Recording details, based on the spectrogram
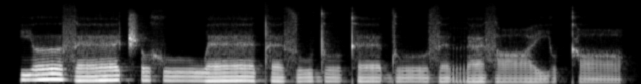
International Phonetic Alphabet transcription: j əː z ɛː t͡ʃʼ ʊ x uː w ɛː tʰ ɛ z u d ʊː kʰ ɛː d ʊː z ɛ r æ z ɑː j ʊ kʰ ɑ

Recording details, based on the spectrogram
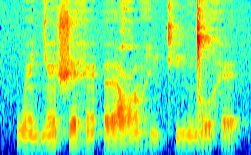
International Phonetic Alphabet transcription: w ɛ̃ ɟ ɛ̃ ʃ ɛ ɦ ɛ̃ ʔ ɜ ʕ õ ɦ i cʰ i ŋ͡ǀ o h ɛ

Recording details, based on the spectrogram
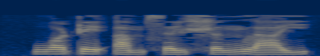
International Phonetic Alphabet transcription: w ɔ˧˥ ʈ e˧˥ ʔ a˨˩ m s ə˨˩ j ʂ ə˧˥ ŋ l a˧˥ j

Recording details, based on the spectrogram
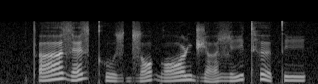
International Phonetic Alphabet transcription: tʼ ɐː˨˥ z ɛ˨˥ z kʰ u˨˩ z d͡z ɔ˨˥ ɡ ɔː˨˥ ɳ d͡ʒ ɐ˧˩˧ ɮ i˨˥ tʰ ɘ˥˨ t̪ i˦

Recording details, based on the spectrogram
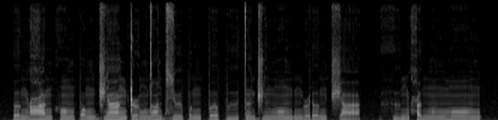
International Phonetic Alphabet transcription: ə ŋ ʕ a ŋ h ɔ̃ ŋ p ɔ ŋ d͡ʒ ã ŋ ʈ ə˞ ŋ dˤ ã d͡z ʏ p ə ŋ p ə p ɨ t̪ ə̃ d͡ʒ ə̃ ŋ ɔ̃ ŋ ə ŋ ə˞ ɾ ə ŋ t͡ʃ a | h ɨ ŋ ħ ɨ ŋ ɔ̃ ŋ m ɔ̃ ŋ

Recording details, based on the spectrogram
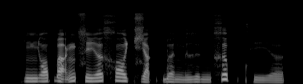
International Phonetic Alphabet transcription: ɲ ɔ˨˦ ɓ a̰˧˥ ŋ s i˨˦ ə̯ x ɔ˧ t͡ɕ a˨˩ k̚ ɓ ə̤˨˩ n ɣ ɨ̤˨˩ ŋ x ə˦˥ p̚ t̪ʰ i̤˨˩ ə̯

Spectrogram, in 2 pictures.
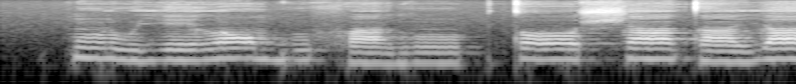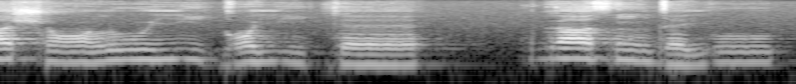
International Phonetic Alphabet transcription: k͡p ũ˦ ɾ u˧ j e˧ l ɔ̃˦ b u˦ f ã˧ ɡ ũ˧ | t ɔ˦ ʃ ã˦ t ã˧ j a˦ ʃ ɔ̃˧ l u˦ j i˦˨ ɡ ɔ˨˦ j i˦˨ k ɛ˧ | ɡ a˦ s ĩ˧ d ɛ˨ j u˧

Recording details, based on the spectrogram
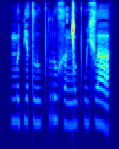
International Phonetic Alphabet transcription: m ɵ pʲ a t l u pʰ r u x ʌ ŋ͡ǀ u pʰ w i x l a

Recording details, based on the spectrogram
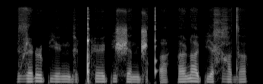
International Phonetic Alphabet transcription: z ɘ ɽ ø ɭ pʲ øː ŋ ɡ ø ǃʰ øː pʲ ɛ ʃ ə n d͡ʒ ø qʼ ɘ | ʌ ɳ a ɐ̯ pʲ a x ʁ a d ʌ

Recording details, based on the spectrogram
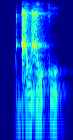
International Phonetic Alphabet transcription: d͡ʒ o ʒ o k u

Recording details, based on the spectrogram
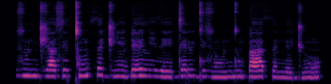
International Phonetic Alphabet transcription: z ũ n d͡ʒ a s ɘ ǀ ũ θ ə d͡ʒ ẽ ɗ ɛ l i ð e d ɛ ɾ ʉ d ʉ z ũ n d ũ ɓ a θ ə n ɘ d͡ʒ ũ

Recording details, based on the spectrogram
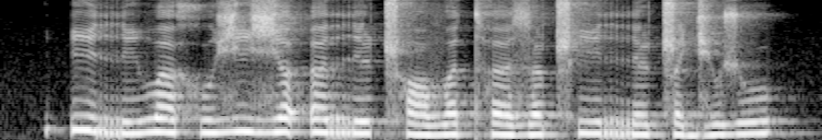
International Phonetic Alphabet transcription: ʔ i˦˨ r i˨˦ β ɐ˦˨ x u˧ ʑ i˦˨ ʑ ɐ˦ ʔ ɜ˧ r i˨˦ ʈ͡ʂʰ ɒ˨ v ɐ˧ tʰ ɜ˨ z ɐ˧ ʈ͡ʂʰ i˧ r e˨˦ ʈ͡ʂ ɐ˨ d͡ʑ u˧ ʒ u˦

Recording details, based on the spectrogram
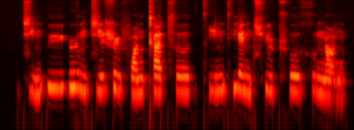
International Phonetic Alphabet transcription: t͡ɕ ḭ˨˩ n p y˦ | ɻ ɤ˥˨ ŋ t͡ɕ i˨˦ ʂ ɻ̩˥˨ f ɑ˨˦ ŋ kʰ ä˦ t͡sʰ ɤ˦ | t̪ʰ i˨˦ n t̪ʰ j ɛ˥˨ n t͡ɕʰ y˥˨ ʈ͡ʂʰ o˦ ʊ̯ x ʊ˥˨ ŋ ɑ̰˨˩ ŋ

